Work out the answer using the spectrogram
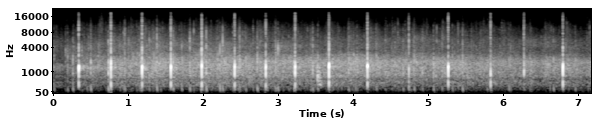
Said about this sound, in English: to those of you who believe the affirmative won this debate, the team closest to me successfully affirmed the proposition that we do need more male champions of change, please give them a round of applause right now.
